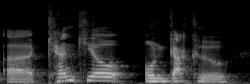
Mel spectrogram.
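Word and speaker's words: Kankyō Ongaku: The other one that I want to talk about is this album, Kankyo Ongaku.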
